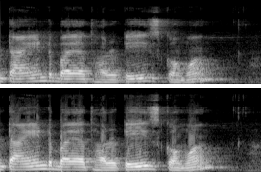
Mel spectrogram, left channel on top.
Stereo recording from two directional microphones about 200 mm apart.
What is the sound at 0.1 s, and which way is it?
A man's voice, 35° right (ahead or behind).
